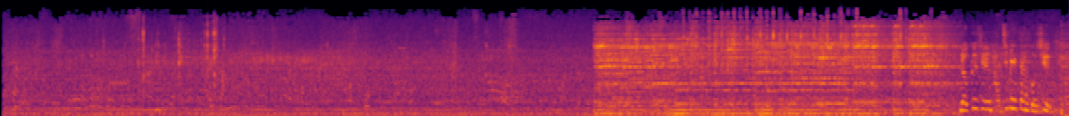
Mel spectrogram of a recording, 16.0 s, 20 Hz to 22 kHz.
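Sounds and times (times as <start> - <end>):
faint voices talking: 0.1 - 8.9
engine hum: 0.1 - 14.5.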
